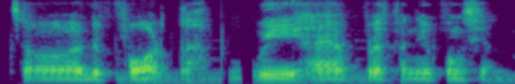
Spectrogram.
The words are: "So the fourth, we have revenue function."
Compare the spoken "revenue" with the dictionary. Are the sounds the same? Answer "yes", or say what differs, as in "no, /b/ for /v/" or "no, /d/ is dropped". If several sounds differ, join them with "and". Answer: no, /f/ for /v/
